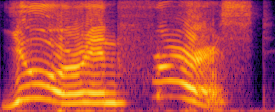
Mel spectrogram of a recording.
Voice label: dj rank up 1st; DJ VOICE; Nintendo; July 2020 Gigaleak

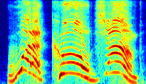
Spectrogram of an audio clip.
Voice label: dj jump nice; DJ VOICE; Nintendo; July 2020 Gigaleak

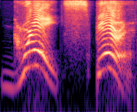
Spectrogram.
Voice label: dj goal; DJ VOICE; Nintendo; July 2020 Gigaleak

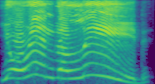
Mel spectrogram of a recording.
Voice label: dj rank up 1st; DJ VOICE; Nintendo; July 2020 Gigaleak

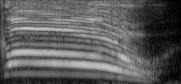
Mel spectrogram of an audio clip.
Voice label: dj signal, DJ VOICE; Nintendo; July 2020 Gigaleak

